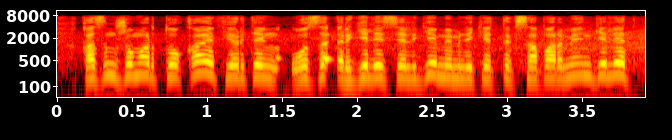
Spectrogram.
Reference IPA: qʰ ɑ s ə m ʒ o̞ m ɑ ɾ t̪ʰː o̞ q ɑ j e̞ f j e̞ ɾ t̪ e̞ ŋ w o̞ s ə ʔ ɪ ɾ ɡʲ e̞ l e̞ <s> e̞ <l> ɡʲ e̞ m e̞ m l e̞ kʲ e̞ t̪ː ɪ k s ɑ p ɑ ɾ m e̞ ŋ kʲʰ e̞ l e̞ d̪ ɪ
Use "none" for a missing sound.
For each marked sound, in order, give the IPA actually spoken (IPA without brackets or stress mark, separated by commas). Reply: s, l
